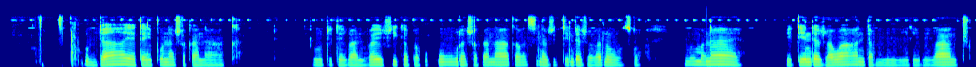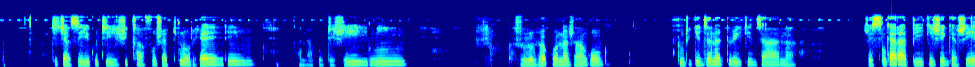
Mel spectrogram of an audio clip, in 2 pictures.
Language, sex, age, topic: Ndau, female, 36-49, health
